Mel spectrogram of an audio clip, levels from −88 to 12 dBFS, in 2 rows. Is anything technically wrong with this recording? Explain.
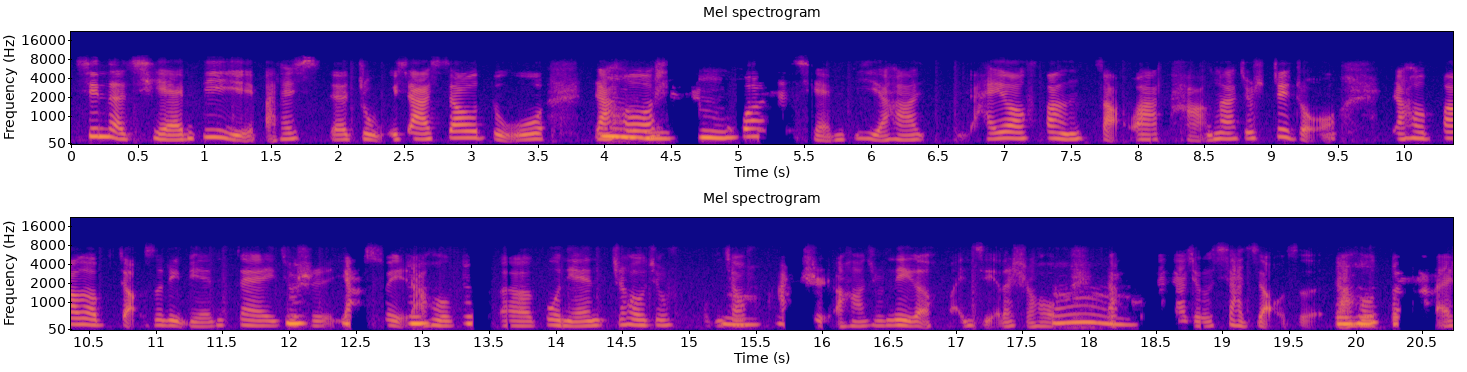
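Yes. There are two linked call-path faults: echo leaking back and speech being suppressed while both sides talk.

Echo leak: At 4.40 to 4.44 s, and again from 12.38 to 20.31 s, the far end's echo canceller likely failed to remove its loudspeaker pickup. A copy of the speech returns about 0.42 s late, briefly at about 20 dB below the speech and later almost as loud, at about 5 dB below.

Speech suppressed in double talk: From 4.46 to 5.58 s, and from 12.48 s to the end at 20.73 s, the canceller could not separate the talker from the echo and likely turned both down. The speech dips by as much as about 40 dB. In the first stretch it is affected for roughly 0.7 s in total.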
